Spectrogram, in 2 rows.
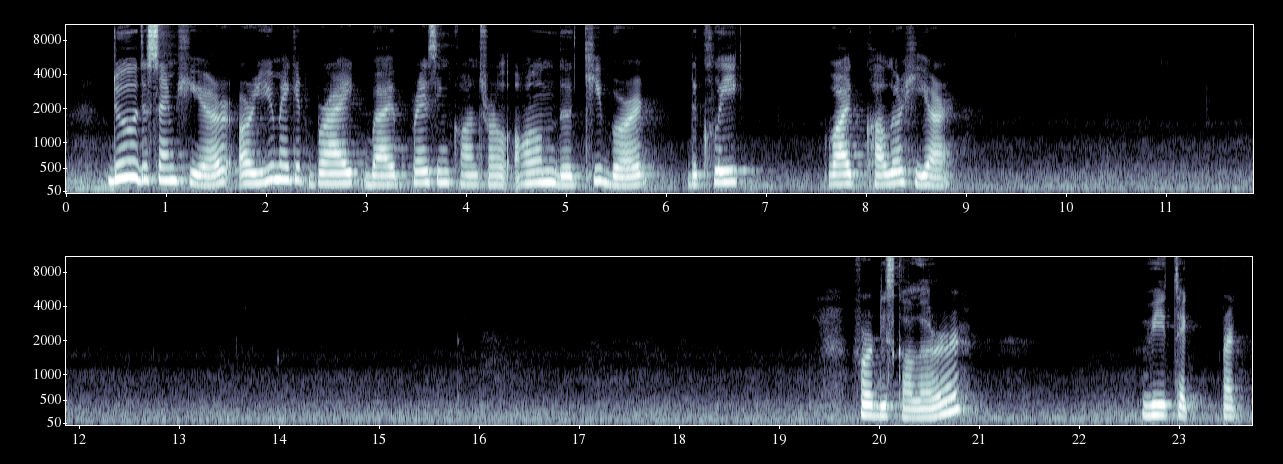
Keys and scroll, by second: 12.6 ctrl+End.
